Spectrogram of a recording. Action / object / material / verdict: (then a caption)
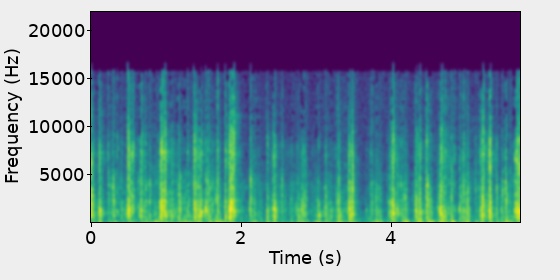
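tap / plastic computer keyboard / plastic / none. Fingertips type and press on the keys of a full-size black plastic computer keyboard held up close to the mic, producing rapid, dense key clicks with varying loudness. The clicks are sharp and bright with almost no ring, over a faint steady low hum.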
